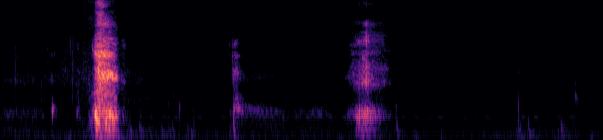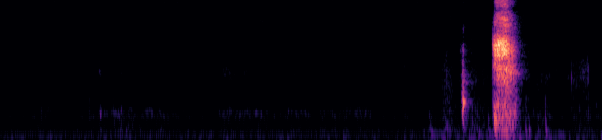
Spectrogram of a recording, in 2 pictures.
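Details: Woman with a cold, sore throat and cough, unable to stop sneezing: three abrupt explosive sneezes with small sniffs between them in a quiet room.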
